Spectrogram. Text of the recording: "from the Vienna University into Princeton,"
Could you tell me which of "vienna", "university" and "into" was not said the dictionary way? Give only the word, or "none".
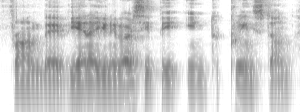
none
